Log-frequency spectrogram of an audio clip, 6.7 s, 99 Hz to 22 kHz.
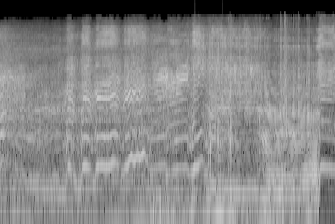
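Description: Go-Tech .21 nitro engine of a 1/8-scale Losi RC buggy running at high revs, its whine rising and falling with the throttle as it drives. Near the end the pitch falls steadily as it comes off the throttle.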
